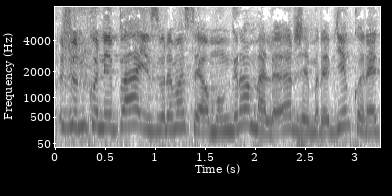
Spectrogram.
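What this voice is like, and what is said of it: Strong French-speaking African accent. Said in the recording (French): “moi qui a un accent à couper au coupe-coupe”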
